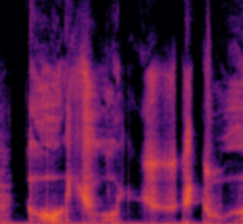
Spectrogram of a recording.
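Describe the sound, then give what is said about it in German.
A voice imitates radio waves as static, with a breathy, hissing noise that rises and falls in short whooshing bursts, fairly quiet, with no words spoken. “Also Radiowellen sind doch immer so”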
